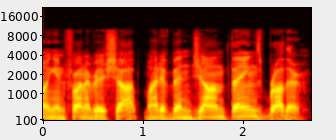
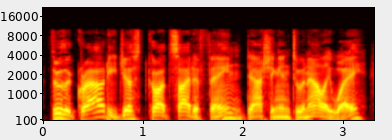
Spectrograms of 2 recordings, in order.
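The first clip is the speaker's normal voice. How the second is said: ordinary delivery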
